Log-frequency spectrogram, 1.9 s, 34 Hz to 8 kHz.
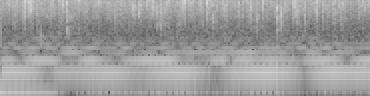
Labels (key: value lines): label: biophony, midshipman
recorder: SoundTrap 500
